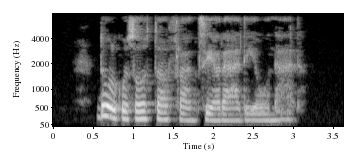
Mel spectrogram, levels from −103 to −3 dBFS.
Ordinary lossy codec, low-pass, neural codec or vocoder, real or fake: Opus, 64 kbps; 7.2 kHz; none; real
